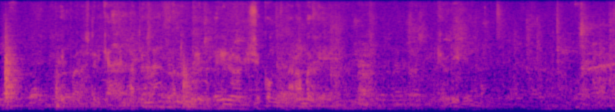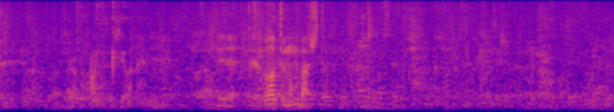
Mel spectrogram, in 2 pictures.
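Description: Several men chat quietly nearby in an echoing room.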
